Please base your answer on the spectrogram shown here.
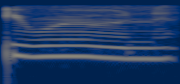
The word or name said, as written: Irun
